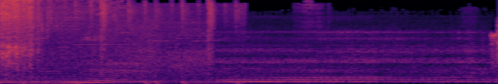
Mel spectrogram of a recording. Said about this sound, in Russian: Это такси, машинка подъехала.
